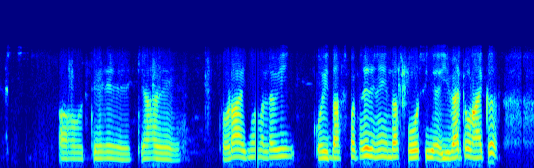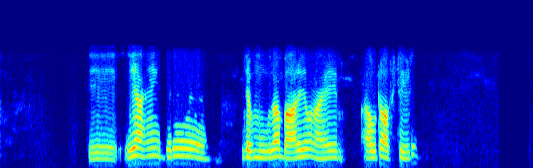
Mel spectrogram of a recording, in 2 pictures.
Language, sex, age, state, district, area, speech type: Dogri, male, 18-30, Jammu and Kashmir, Jammu, rural, conversation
